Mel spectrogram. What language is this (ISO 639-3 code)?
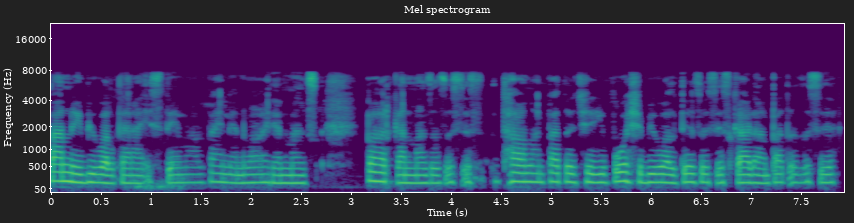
kas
